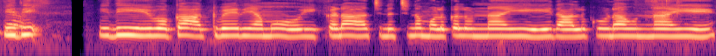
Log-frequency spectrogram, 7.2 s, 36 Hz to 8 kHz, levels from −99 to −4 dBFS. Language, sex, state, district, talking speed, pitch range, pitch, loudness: Telugu, female, Andhra Pradesh, Annamaya, 100 wpm, 245-260 Hz, 255 Hz, -14 LUFS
